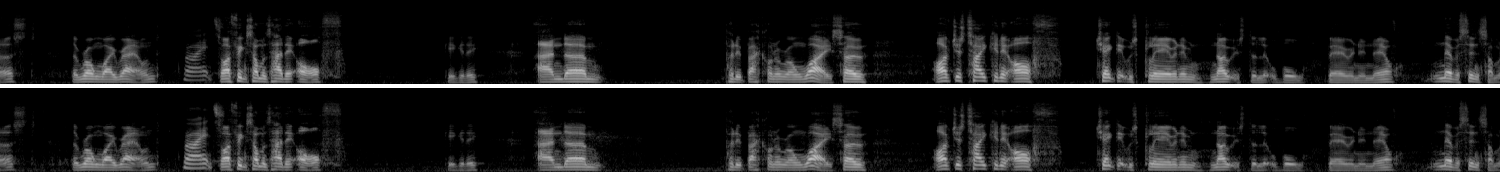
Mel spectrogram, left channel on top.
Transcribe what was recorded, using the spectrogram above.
the wrong way round. Right. So I think someone's had it off, giggity, and put it back on the wrong way. So I've just taken it off, checked it was clear, and then noticed the little ball bearing in there. I've never seen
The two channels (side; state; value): both; normal; correlation 0.90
